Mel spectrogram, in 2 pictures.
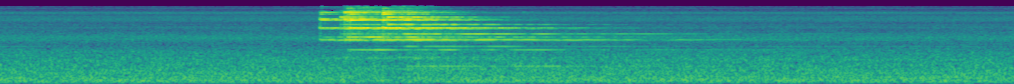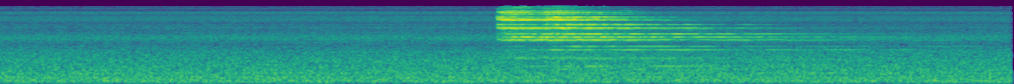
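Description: Altar bell rung twice, about six seconds apart, each a sudden high ring that fades over about a second: the bell that marks the consecration at Mass.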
